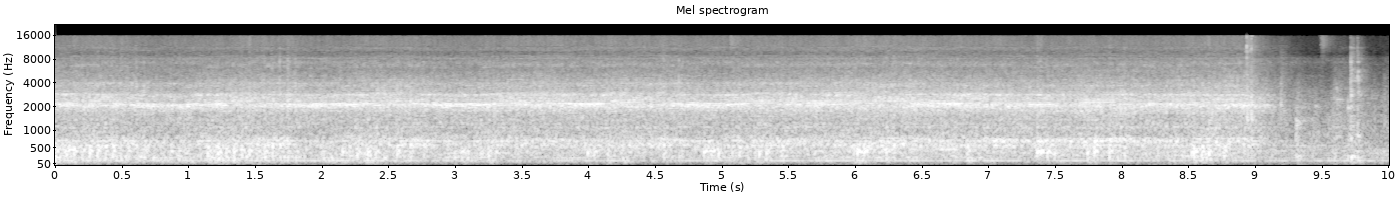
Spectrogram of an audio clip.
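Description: An electric hand mixer whirs steadily in a bowl.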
